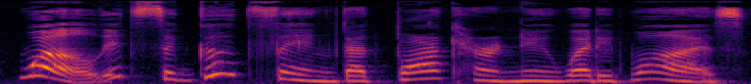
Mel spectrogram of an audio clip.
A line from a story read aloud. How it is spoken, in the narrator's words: laughed the editor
